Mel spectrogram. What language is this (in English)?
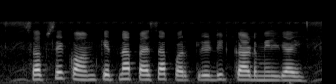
Magahi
